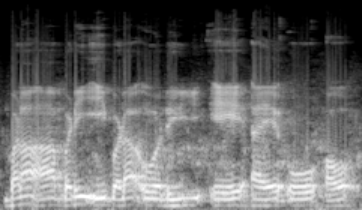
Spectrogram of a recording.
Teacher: इन स्वरों के उच्चारण में ह्रस्व स्वरों की अपेक्षा 2 गुना अधिक समय लगता है। जैसे बड़ा आ बोल दिया हमने, ठीक है, बड़ा आ थोड़ा सा अधिक समय लगा, बड़ी ई थोड़ा अधिक समय लगा, री, बड़ा ऊ, ए ओ औ, इनमें ज़्यादा टाइम लग रहा है। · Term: दीर्घ स्वर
